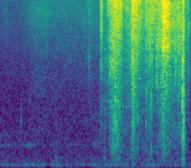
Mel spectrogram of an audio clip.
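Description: Near silence, then, about a second in, a plastic bag in a wicker mushroom basket starts crinkling and rustling loudly as it is handled, with several sharp crackles.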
